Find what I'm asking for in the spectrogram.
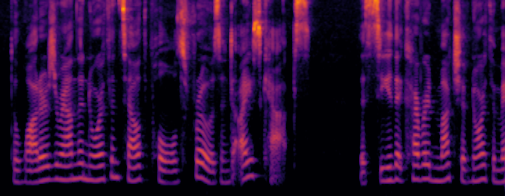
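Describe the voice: The text is simply read aloud in a plain way.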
